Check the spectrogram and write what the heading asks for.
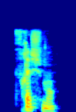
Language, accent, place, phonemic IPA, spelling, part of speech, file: French, France, Lyon, /fʁɛʃ.mɑ̃/, fraichement, adverb, LL-Q150 (fra)-fraichement.wav
- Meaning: post-1990 spelling of fraîchement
